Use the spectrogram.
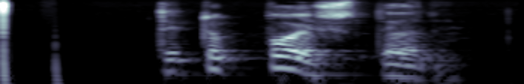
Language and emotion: Russian, angry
